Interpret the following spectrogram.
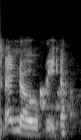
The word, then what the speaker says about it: Genovia: It's Genovia.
